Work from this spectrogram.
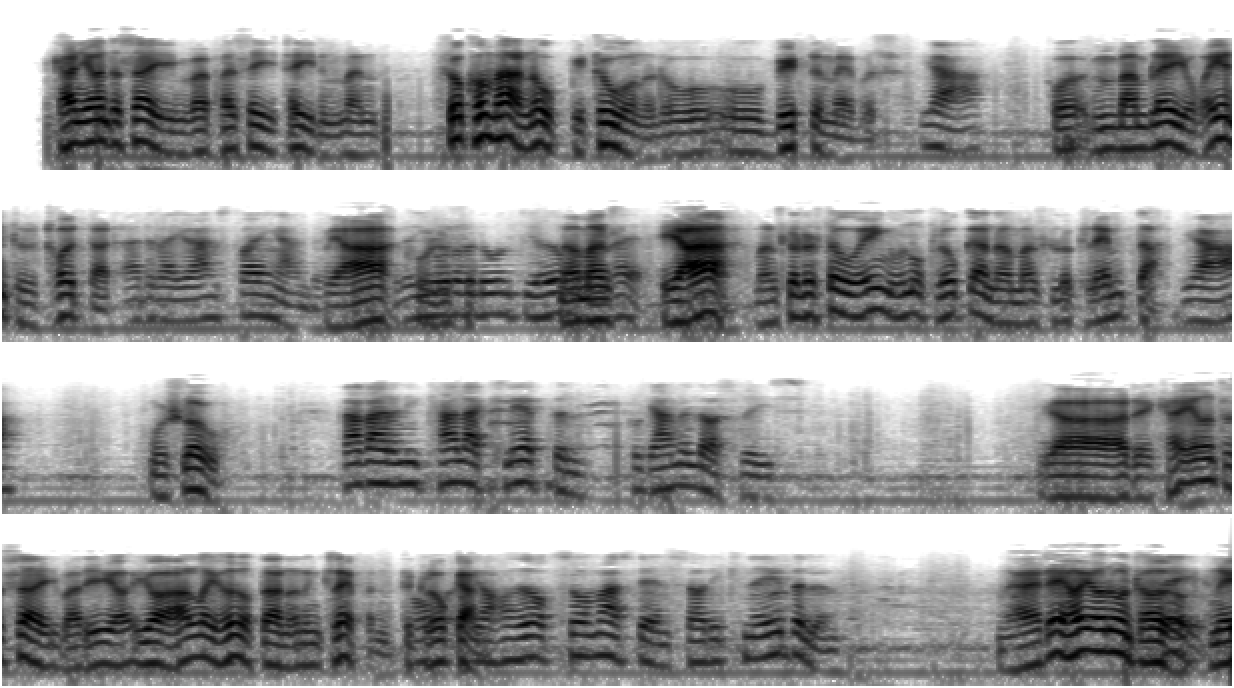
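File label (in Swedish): Bosjökloster Skåne, dialekter svenska sagor; Folkminnen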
